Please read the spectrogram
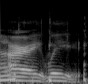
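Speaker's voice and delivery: after laughing hard. Real, not acted. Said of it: "Let me collect myself".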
